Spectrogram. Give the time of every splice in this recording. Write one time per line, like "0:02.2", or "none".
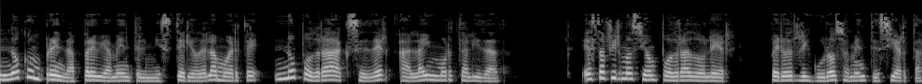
0:05.7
